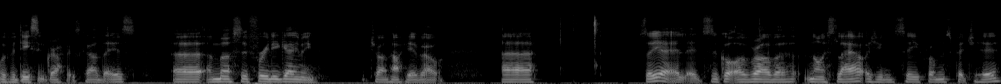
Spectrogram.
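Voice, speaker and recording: A man with a British accent speaks at medium pitch and a moderate pace. His intonation is monotone and flat, with long, frequent pauses. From Britain. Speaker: tech YouTuber. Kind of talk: screen-recorded tutorial walkthrough. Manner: halting, many fillers.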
